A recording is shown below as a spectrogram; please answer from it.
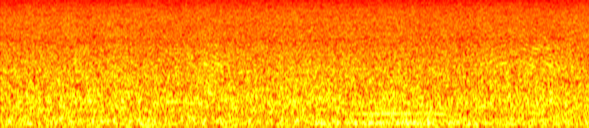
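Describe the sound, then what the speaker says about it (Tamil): Devi Falls waterfall in Pokhara, Nepal, roars as a loud, steady broadband wash of rushing water, dense and continuous throughout with no pauses. "நீங்கள் பார்த்து கொண்டிருப்பது தேவி ஃபால்ஸ். நேபாளிலே பொக்காராவிலே தேவி ஃபால்ஸில் பார்த்து கொண்டிருக்கிறீர்கள்."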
